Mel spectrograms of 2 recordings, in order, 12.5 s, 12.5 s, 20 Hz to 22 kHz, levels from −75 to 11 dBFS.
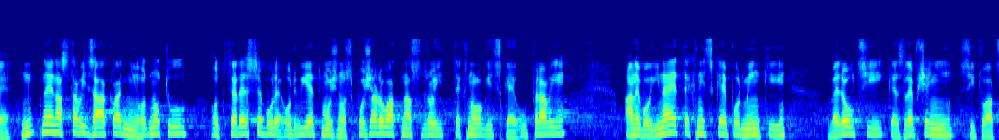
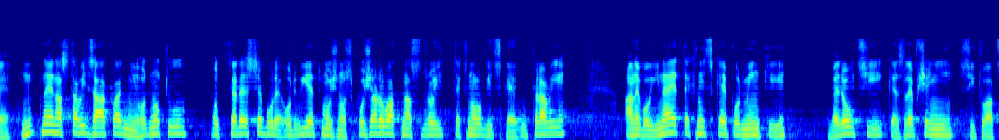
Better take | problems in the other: first | noise reduction (neural separator model SepFormer DNS4)

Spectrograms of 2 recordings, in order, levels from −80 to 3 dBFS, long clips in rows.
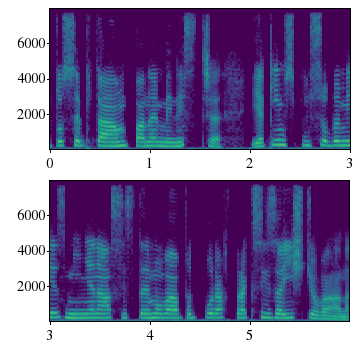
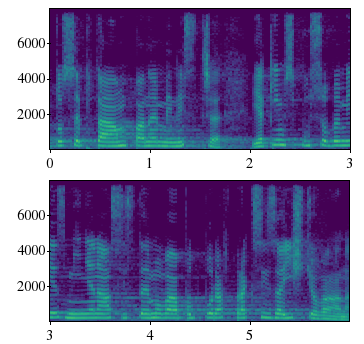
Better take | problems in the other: second | noise reduction (neural diffusion model UNIVERSE++)

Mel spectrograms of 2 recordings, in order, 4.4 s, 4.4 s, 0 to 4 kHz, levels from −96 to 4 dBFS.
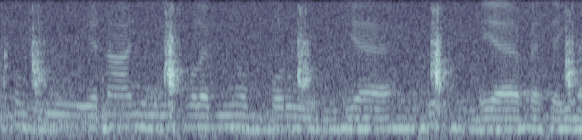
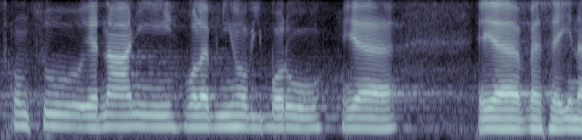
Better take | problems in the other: second | background sound (Tick-tock); 4 dB above the speech

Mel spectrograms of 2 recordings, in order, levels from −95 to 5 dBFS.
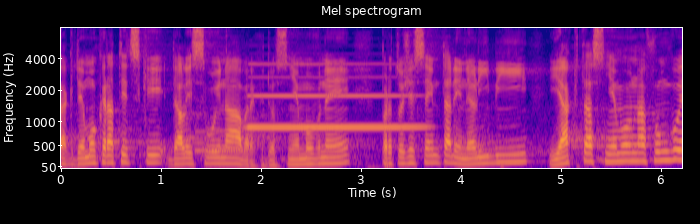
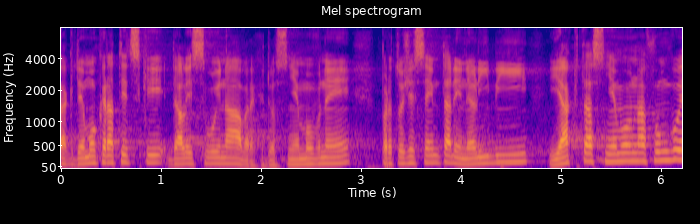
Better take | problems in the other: second | background sound (Wind instrument, woodwind instrument); 5 dB below the speech

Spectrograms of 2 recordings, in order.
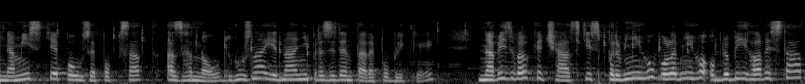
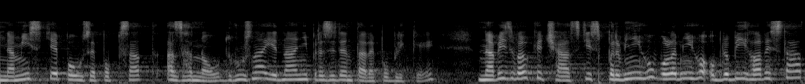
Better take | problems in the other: second | noise reduction (neural separator model SepFormer DNS4)

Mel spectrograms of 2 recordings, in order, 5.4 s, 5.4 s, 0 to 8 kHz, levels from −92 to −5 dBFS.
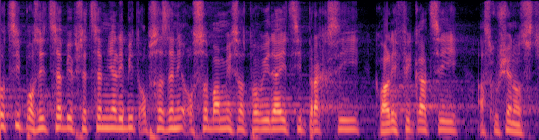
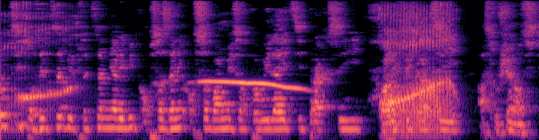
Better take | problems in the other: first | noise reduction (classical method WPE with log-MMSE)

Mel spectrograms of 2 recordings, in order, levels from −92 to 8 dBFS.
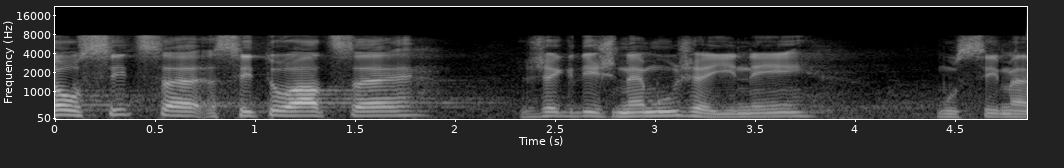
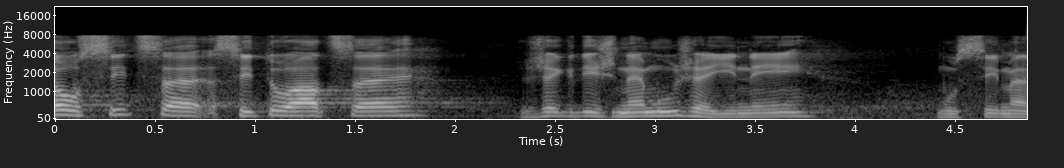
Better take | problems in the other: first | noise reduction (neural separator model SepFormer DNS4)

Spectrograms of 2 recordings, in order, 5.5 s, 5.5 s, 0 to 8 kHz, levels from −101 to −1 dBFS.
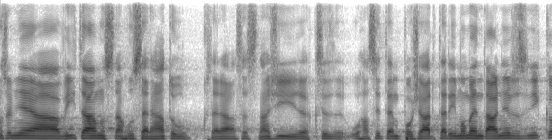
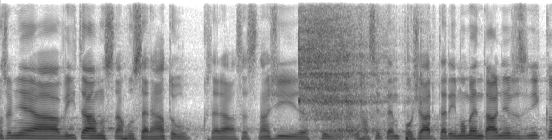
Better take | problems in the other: first | background sound (Hiss); 11 dB below the speech

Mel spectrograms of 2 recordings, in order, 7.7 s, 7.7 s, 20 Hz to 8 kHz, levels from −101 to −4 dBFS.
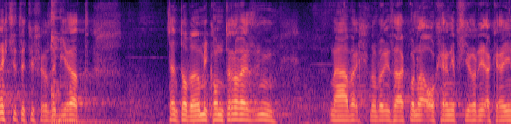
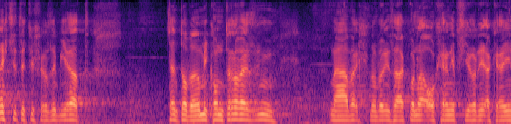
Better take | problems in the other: second | background sound (Thump, thud); 18 dB below the speech

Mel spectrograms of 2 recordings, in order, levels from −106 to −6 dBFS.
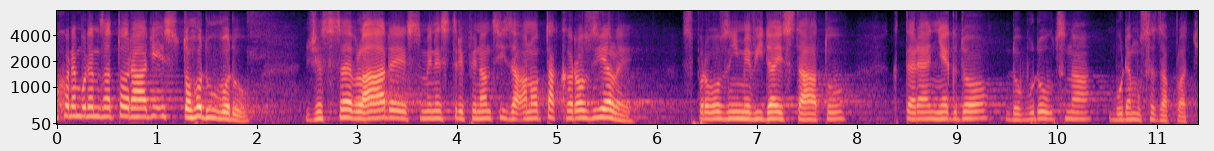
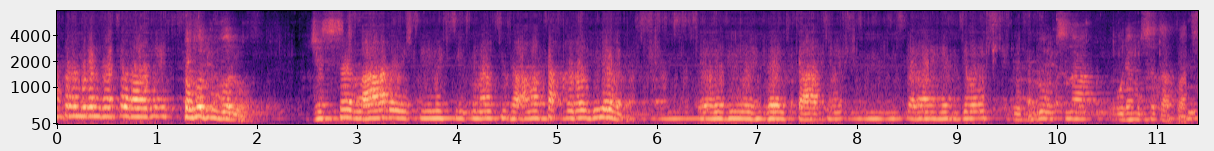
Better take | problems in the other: first | noise reduction (neural separator model SepFormer DNS4)

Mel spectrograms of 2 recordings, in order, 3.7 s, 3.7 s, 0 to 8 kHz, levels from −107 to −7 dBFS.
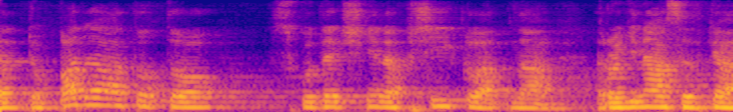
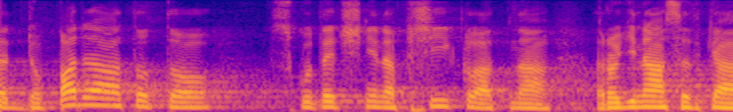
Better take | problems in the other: second | room echo; dies away in 0.3 s

